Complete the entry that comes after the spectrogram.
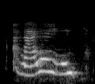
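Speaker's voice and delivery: very high, loud shout for help; cry for help. Acted. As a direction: scream down from above. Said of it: "came a cry from above".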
